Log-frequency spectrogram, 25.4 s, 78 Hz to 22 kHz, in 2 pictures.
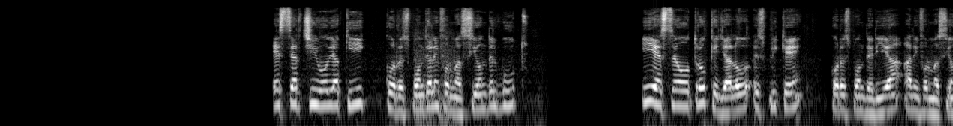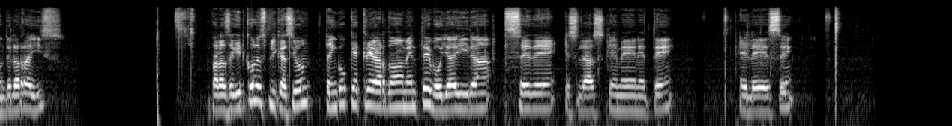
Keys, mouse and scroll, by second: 2.6-6.1 drag, 6.3 click, 9.8-13.7 drag, 14.7 Return, 18.8-23.4 typing.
